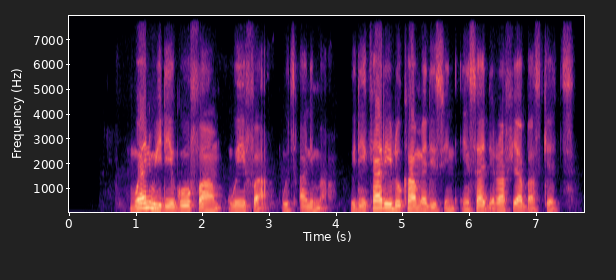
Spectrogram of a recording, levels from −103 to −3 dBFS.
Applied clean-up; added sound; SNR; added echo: none; none; none; none.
